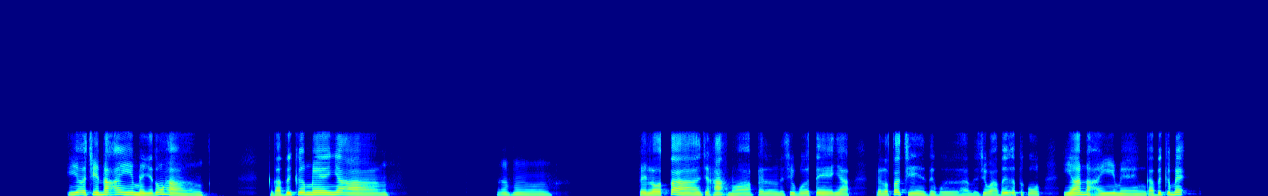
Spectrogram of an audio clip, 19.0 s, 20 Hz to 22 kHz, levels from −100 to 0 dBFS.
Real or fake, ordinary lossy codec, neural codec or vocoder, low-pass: fake; none; autoencoder, 48 kHz, 32 numbers a frame, DAC-VAE, trained on Japanese speech; 7.2 kHz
